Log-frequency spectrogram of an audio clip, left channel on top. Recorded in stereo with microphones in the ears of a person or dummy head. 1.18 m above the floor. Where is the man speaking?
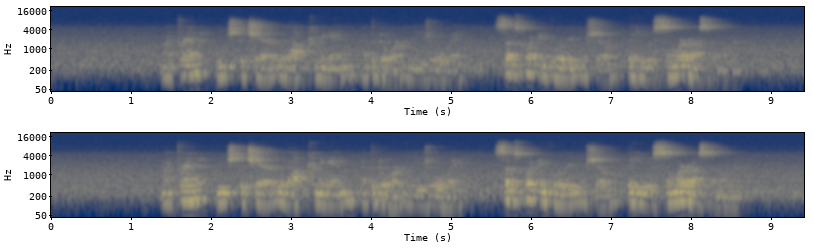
30° right (ahead or behind), 1.2 m.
